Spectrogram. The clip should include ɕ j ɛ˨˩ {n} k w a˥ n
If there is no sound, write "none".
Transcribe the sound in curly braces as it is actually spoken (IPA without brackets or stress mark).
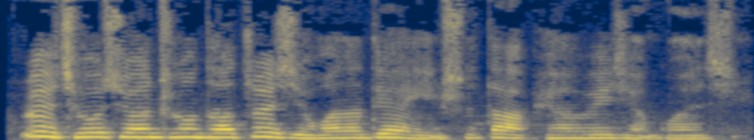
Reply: n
